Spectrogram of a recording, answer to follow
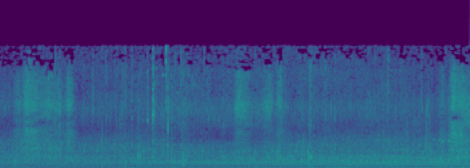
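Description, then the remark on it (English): A steady, loud low rumble of boat engines drones throughout, with water churning and splashing over it, on a very busy part of a river full of passing boats. “We're getting to a very busy part of the river as well.”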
